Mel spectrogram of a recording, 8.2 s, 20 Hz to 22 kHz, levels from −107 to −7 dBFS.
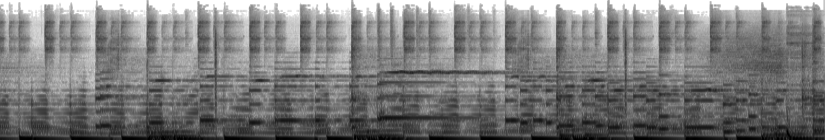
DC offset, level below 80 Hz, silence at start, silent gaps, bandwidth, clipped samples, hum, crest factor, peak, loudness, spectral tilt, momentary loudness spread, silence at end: under 0.1%; -14 dBFS; 0 s; none; 14 kHz; under 0.1%; none; 12 dB; 0 dBFS; -15 LUFS; -5.5 dB/octave; 3 LU; 0 s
